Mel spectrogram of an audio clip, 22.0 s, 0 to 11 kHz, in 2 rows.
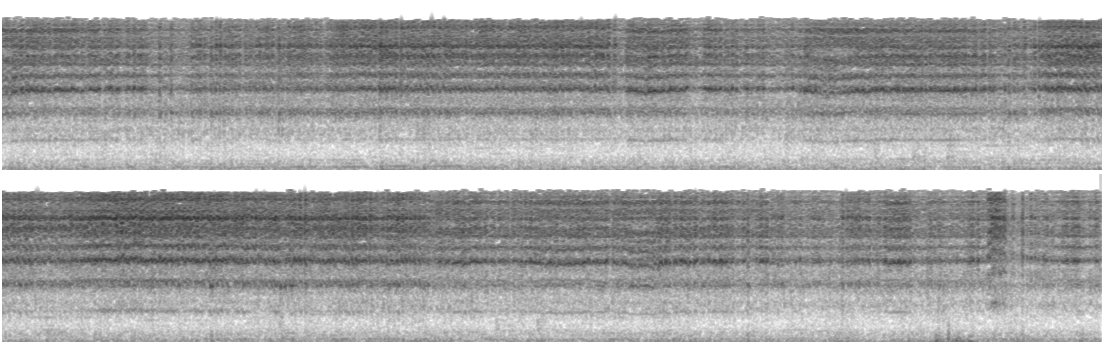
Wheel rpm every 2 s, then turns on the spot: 160, 160, 160, 160, 160, 160, 160, 160, 160, 160, 170.
none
